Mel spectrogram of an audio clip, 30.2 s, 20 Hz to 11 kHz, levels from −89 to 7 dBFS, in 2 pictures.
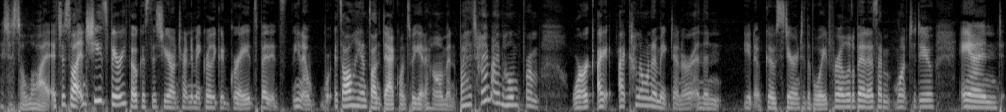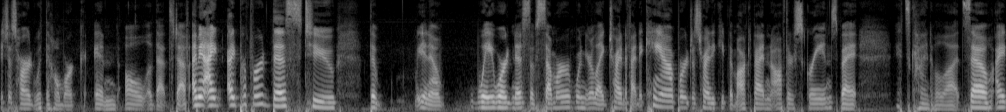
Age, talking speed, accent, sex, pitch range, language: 30-49, 240 wpm, American, female, 140-175 Hz, English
